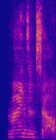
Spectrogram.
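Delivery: plain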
